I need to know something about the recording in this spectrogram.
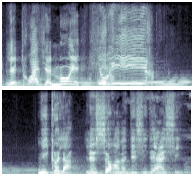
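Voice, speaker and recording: Bossy little cartoon elf chief, high pitched, super formal, big echo. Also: expressive, unhurried. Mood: solemn, officious. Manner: formal, ceremonious, officious. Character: Edgar, pompous bossy chief Christmas elf. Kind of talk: children's cartoon dub. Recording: long echoing hall, music behind.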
